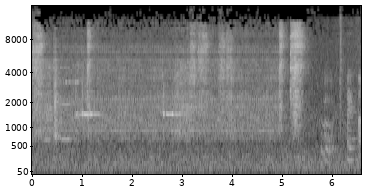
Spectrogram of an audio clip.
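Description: Steady street-like background noise from a music video's outro, with a few short high beeps in the first few seconds and a brief click about five seconds in.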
